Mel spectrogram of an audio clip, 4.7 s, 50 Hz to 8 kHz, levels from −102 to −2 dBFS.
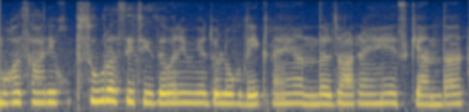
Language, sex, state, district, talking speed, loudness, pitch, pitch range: Hindi, female, Punjab, Fazilka, 245 wpm, -17 LUFS, 215 Hz, 205-225 Hz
